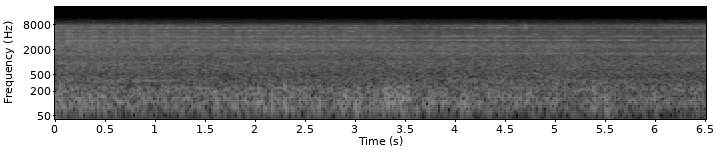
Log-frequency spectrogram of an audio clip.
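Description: Freight train wagons rolling away on the rails: a steady, wide rumble that slowly fades.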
